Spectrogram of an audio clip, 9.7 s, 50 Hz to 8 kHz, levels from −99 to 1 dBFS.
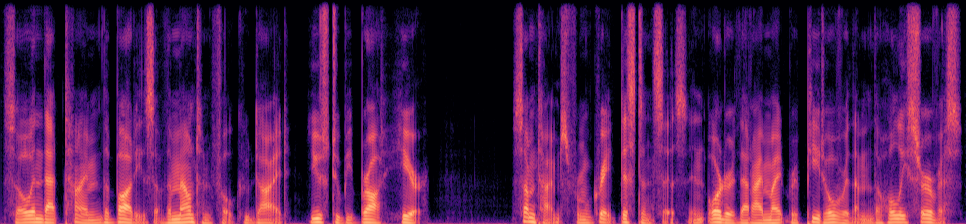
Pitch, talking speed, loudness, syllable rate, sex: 110 Hz, 185 wpm, -20 LUFS, 5.4 syllables/s, male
